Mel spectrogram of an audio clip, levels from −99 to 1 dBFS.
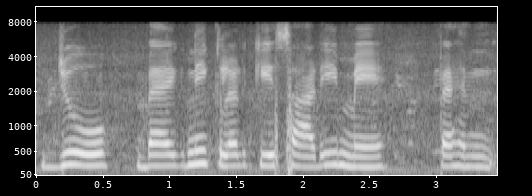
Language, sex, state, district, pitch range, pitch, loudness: Hindi, female, Bihar, West Champaran, 205-225 Hz, 215 Hz, -12 LUFS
